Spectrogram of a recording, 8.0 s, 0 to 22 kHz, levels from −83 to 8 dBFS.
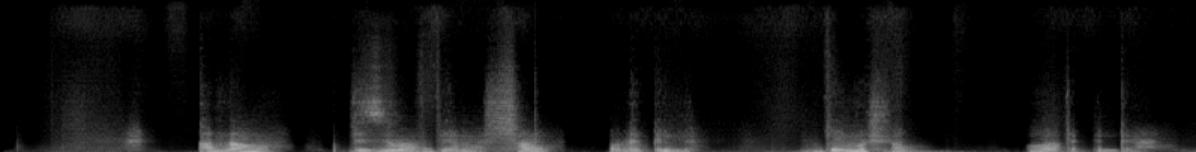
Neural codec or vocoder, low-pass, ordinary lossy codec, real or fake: codec, 44.1 kHz, 0.9 kbps, DAC; none; none; fake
